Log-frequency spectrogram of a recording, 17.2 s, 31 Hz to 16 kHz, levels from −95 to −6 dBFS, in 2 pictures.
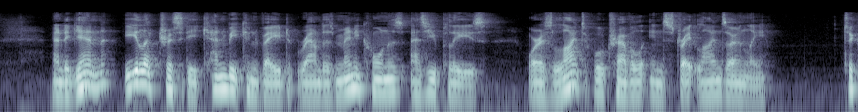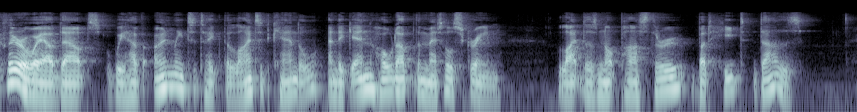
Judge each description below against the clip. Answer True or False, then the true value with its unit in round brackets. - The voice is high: False (85 Hz)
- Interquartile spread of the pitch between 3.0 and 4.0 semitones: False (4.9 semitones)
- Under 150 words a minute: False (170 wpm)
